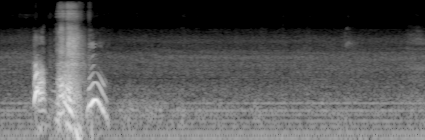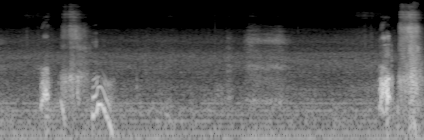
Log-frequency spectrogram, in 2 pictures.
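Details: Sneezing fit of very wet, forceful morning sneezes caught in tissues: three bursts in rapid succession, each a sharp intake then an explosive release, continuing even after nose-blowing.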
